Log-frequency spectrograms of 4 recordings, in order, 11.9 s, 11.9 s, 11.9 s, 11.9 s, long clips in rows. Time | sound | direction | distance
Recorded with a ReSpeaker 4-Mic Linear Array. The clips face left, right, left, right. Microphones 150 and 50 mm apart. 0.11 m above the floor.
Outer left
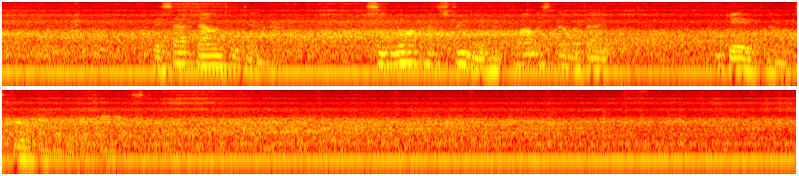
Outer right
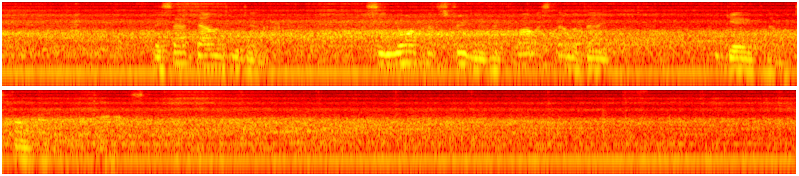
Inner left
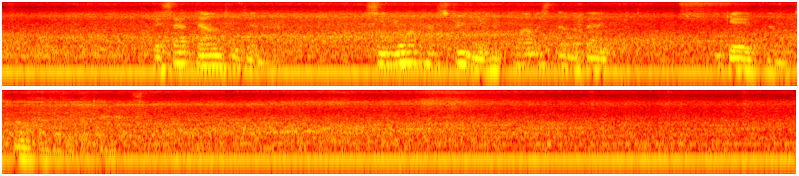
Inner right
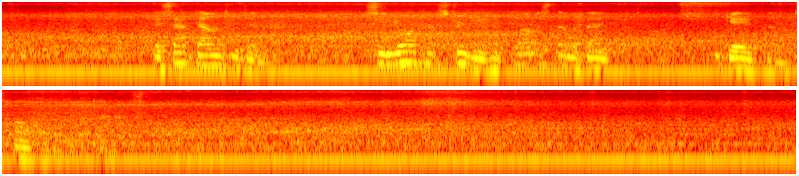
1.1 | a man speaking | centre (ahead or behind) | 1.6 m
